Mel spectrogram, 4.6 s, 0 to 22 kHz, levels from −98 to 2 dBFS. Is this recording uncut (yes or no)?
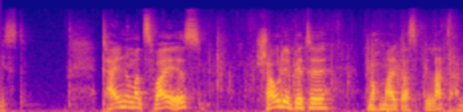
yes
